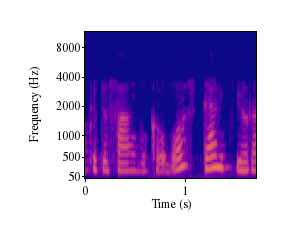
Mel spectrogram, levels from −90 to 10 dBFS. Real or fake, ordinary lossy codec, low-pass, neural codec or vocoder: fake; Opus, 64 kbps; 7.2 kHz; codec, 16 kHz, 4 kbps, FunCodec, trained on LibriTTS, 50 frames a second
